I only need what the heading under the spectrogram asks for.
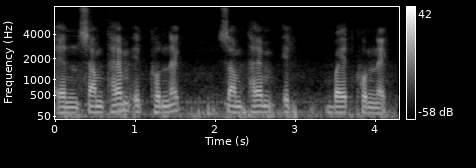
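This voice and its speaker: A man with a non-native English accent narrating a hands-on repair tutorial as a technician, speaking in short, broken, halting phrases. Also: mid-range voice, fairly even intonation, dark tone, a little hiss or hum. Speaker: phone repair technician and instructor.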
